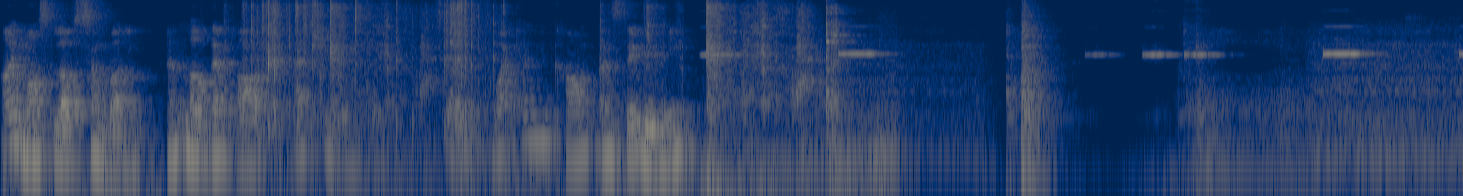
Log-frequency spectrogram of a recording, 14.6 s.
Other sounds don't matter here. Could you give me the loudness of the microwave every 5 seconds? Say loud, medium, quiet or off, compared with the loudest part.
off, medium, loud.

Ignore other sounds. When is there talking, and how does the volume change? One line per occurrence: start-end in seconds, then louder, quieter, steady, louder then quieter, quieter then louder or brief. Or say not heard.
0.0-6.8 quieter then louder.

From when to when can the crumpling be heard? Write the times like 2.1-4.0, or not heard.
2.4-5.1.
